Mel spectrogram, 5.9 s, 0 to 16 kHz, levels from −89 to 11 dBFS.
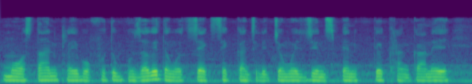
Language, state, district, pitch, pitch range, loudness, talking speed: Kokborok, Tripura, West Tripura, 115 Hz, 110-120 Hz, -19 LUFS, 150 wpm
